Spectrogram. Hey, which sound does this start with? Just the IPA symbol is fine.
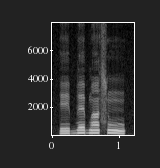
e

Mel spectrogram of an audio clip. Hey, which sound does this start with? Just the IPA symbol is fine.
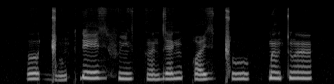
ɤ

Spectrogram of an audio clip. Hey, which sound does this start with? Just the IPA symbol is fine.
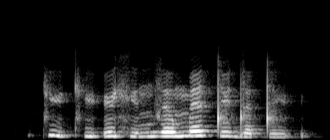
c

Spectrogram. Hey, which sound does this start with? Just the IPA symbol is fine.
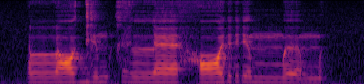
lː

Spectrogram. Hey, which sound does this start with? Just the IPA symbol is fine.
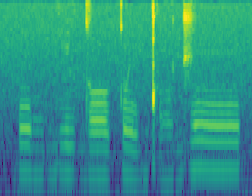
ŋ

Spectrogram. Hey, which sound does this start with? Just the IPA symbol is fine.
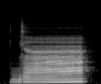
ɡʲ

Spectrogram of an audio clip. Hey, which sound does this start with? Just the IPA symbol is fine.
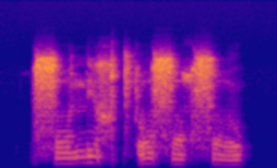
sˤ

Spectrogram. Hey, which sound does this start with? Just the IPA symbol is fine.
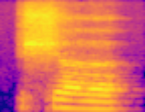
ʃ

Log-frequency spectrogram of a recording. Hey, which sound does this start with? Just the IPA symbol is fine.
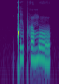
ǃ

